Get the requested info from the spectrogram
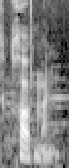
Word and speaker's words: Hoffmann: Doncs sí, es basen, tant com el seu nom indica, en els contes del poeta alemany Ernst Theodor Amadeus Hoffmann. Doncs aquest... Això sí, això sí que està ben pronunciat.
